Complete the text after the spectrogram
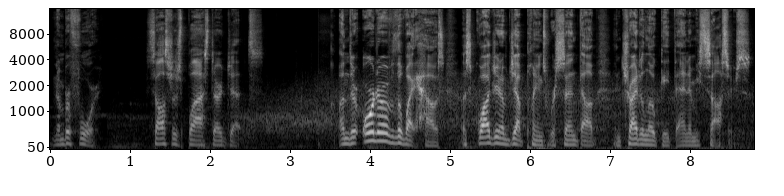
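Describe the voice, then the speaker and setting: A man's voice: mid-range voice, lively intonation, moderate pace, a little hiss or hum. Man giving a dramatic sci-fi narration. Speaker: host and reader. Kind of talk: dramatic scripted narration of retro sci-fi story.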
